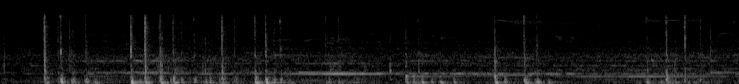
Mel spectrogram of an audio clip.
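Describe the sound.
Typing on a computer keyboard: many quick, irregular key clicks arriving in bursts, fairly quiet, with no talk over them.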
